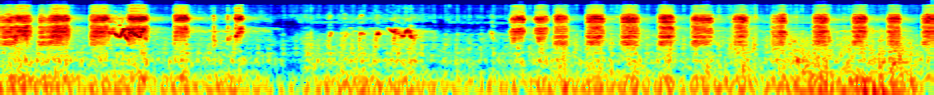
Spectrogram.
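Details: Pet budgerigar chirping: a run of short, harsh, bright chirps repeated nearly three times a second, a brief softer rising squeak in the middle, then the rapid chirp train resumes.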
